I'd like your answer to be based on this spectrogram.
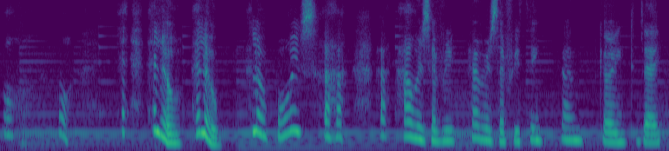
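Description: A man voicing a flustered, evasive farm woman with a high, stammering voice. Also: expressive, moderate pace, mellow, lo-fi sound, faint music behind.

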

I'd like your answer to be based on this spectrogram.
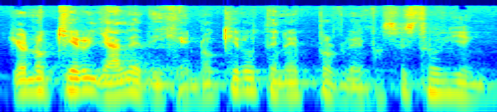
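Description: A man in his fifties performing as a ventriloquist, patiently scolding his puppet and calming it down. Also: fairly low pitch, fast talker, slight background noise. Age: 50s. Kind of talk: ventriloquist comedy act. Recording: reverberant hall.

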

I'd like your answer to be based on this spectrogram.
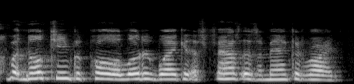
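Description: A woman's voice: a little high, expressive, unhurried, a little mellow. Woman reading a storybook aloud. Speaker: audiobook reader. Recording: slightly dull lo-fi recording.

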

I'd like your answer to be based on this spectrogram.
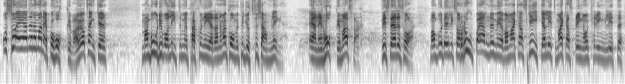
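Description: A man's voice: sits high, animated, fairly bright tone, in a large hall. A man preaching a casual, conversational sermon to a congregation, telling anecdotes and constantly asking them for agreement with tag questions. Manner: anecdotal storytelling, addressing the audience directly. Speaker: pastor. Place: church hall before a congregation.

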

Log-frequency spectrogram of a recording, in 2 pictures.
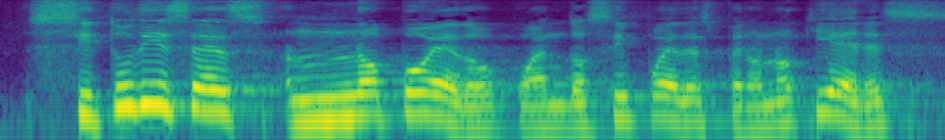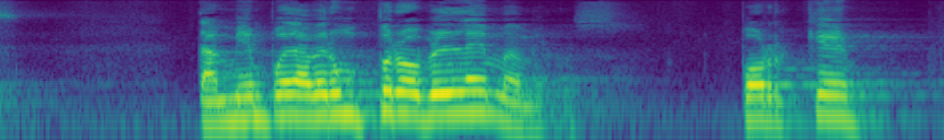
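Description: A man's voice: fairly high pitch, dark tone, long reverb tail. A man giving a motivational self-help talk as a podcast host, coaching listeners and having them repeat phrases after him.

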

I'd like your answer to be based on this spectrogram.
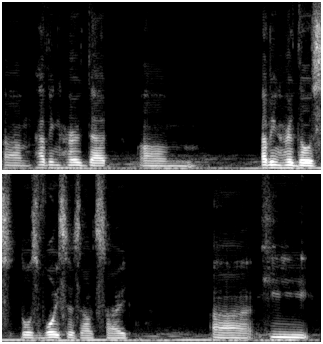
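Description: A man's voice: medium pitch, little pitch movement, slow, darkish tone, faint music behind, low-quality recording. A man playing in a tabletop game, describing his character's actions hesitantly with many ums and restarts. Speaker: player. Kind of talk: tabletop role-play chat.

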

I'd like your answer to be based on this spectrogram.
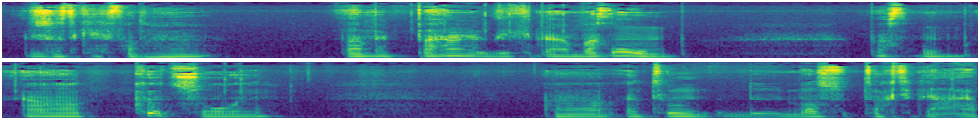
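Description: A young man tells a personal story on his podcast in a loose, rambling way, often restarting his sentences. His voice is low, dark and husky, with a gravelly edge. He speaks in a flat, even tone. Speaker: podcast host.

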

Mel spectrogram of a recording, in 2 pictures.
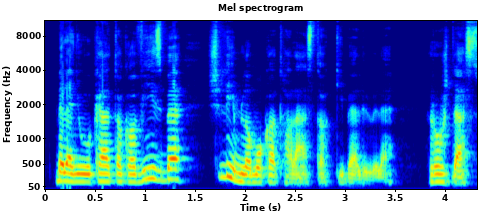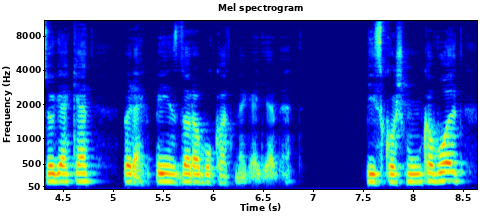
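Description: Storyteller reading a fairy tale: a man with a fairly high, mellow voice and a calm, measured delivery.

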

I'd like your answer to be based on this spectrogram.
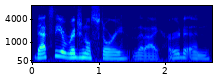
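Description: A man's voice: fairly high pitch, animated, fairly quick, dry recording. A man, co-hosting a casual podcast and talking loosely and profanely. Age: 20s. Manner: loose, profane, laughing often. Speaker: podcast co-host.

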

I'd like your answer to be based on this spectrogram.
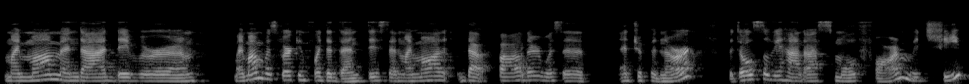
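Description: A woman's voice: fairly low pitch, animated, moderate pace, pushed and bright, muffled recording. A woman with a Norwegian accent answering interview questions, hesitant and full of fillers. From Norway. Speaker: guest, mountaineer and entrepreneur.

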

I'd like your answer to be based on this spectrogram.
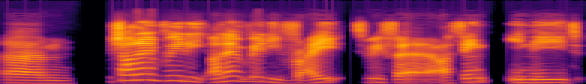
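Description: A man hosting a casual football podcast, relaxed and hesitant with many fillers. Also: fairly high pitch, normal speed, vocal fry, dry recording, lo-fi sound. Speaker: podcast host.

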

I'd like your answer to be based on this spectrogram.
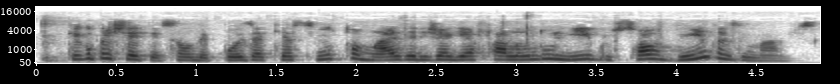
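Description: Casting: talkative woman, somewhat high pitch, mother guest sharing parenting experience, lo-fi sound. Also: fast, darkish tone, husky. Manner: chatty, explanatory, frequent tag questions. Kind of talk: casual conversation.

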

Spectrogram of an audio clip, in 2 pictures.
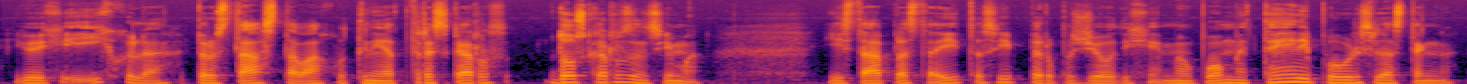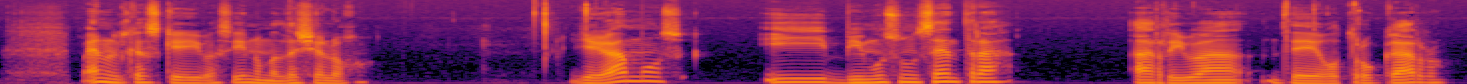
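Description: A man's voice: mid-range voice, quick pace, no echo, studio quality. A young man with a Mexican Spanish accent casually telling a personal story, acting out the people he quotes. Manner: lively storyteller who acts out quoted people and laughs.

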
